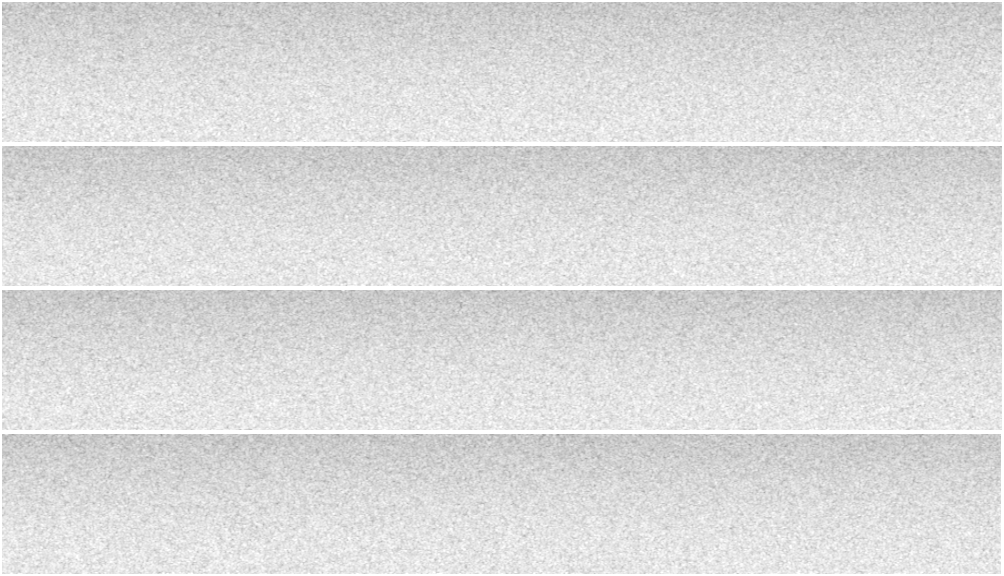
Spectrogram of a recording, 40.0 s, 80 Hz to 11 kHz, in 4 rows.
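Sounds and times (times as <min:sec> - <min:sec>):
steady white noise hiss: 0:00.0 - 0:39.9.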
